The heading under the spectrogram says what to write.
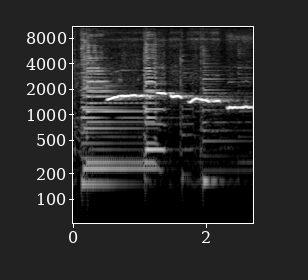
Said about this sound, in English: Do the whistle. Well, okay, you try. That's your job. Let's see if my whistle works here.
